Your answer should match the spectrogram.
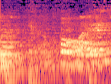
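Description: Amateur women's choir singing sustained notes; the sound dips briefly, then a new phrase comes in louder a little past the middle.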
